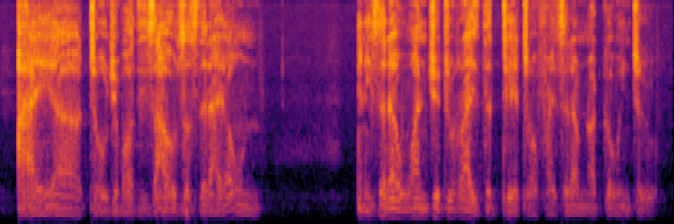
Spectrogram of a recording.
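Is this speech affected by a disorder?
Yes: total laryngectomy; total laryngectomy for very rare deep laryngeal cancer, first in South Africa, breathes through neck; three years post-op, six operations in 18 months, surgeon Dr. Khalil Ismail, surgery four days post-diagnosis; relearned speech, formerly artificial robotic voice like Stephen Hawking, speaking about 18 months, self-described sexy voice.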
